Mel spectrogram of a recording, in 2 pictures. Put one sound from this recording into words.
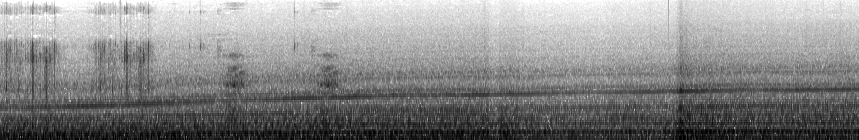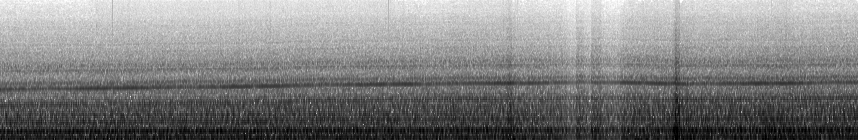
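A diesel city bus engine drones and rises in pitch as the bus accelerates, heard from inside.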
